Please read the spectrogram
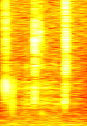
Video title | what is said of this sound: DnD Miniature Painting with DnDWife! | you can actually hear the liquid inside sloshing around. That's how you know you're actually mixing them properly.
